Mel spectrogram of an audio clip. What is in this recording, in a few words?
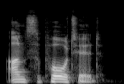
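"unsupported", British English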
